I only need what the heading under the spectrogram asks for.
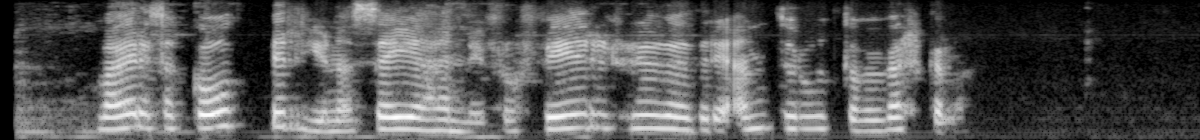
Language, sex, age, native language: Icelandic, female, 20-29, Icelandic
